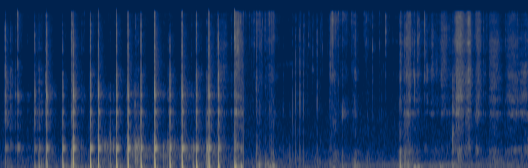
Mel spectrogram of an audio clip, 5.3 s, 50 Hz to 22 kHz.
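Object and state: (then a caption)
Woven rattan basket. A hollow woven rattan basket is held in the hands and scratched with the fingertips along its edge and weave. A quick, steady run of dry, raspy scratching strokes, each with a faint hollow tone near 530 Hz, gives way to softer, sparser, irregular scraping and rustling.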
